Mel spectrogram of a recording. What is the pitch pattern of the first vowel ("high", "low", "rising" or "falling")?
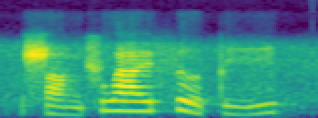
low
